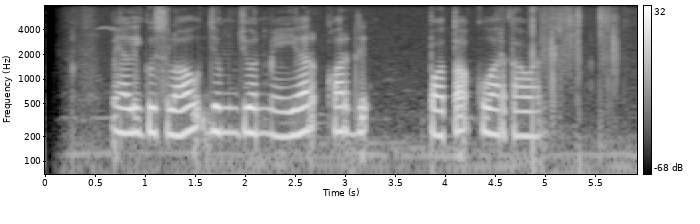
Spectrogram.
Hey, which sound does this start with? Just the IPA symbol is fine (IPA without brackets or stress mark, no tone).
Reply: m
